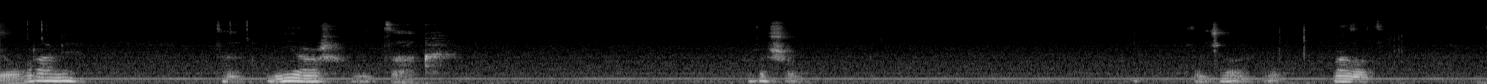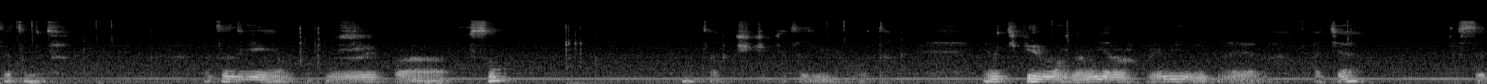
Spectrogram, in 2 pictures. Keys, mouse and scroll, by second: 0.2-3.2 drag, 13.2 ctrl+z, 15.0 click, 15.7 click, 17.9 g, 25.4-29.7 drag.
